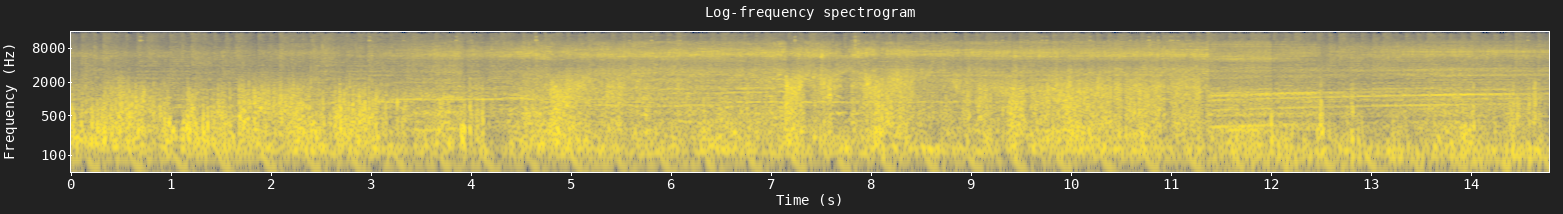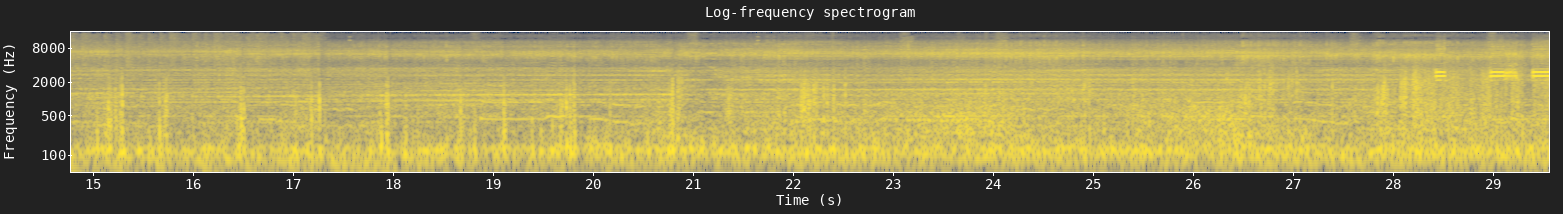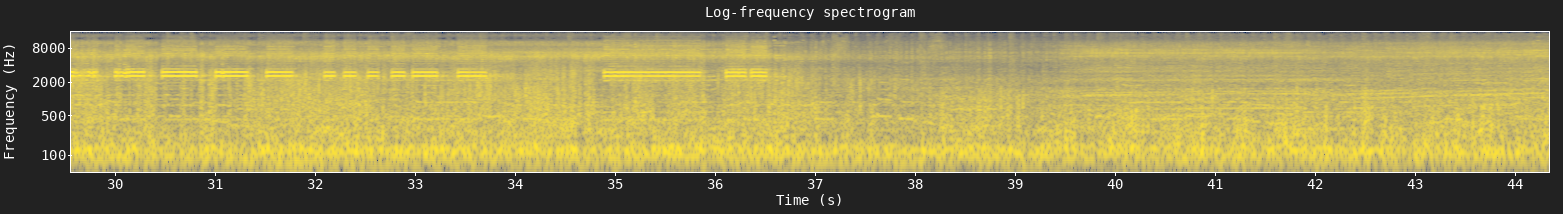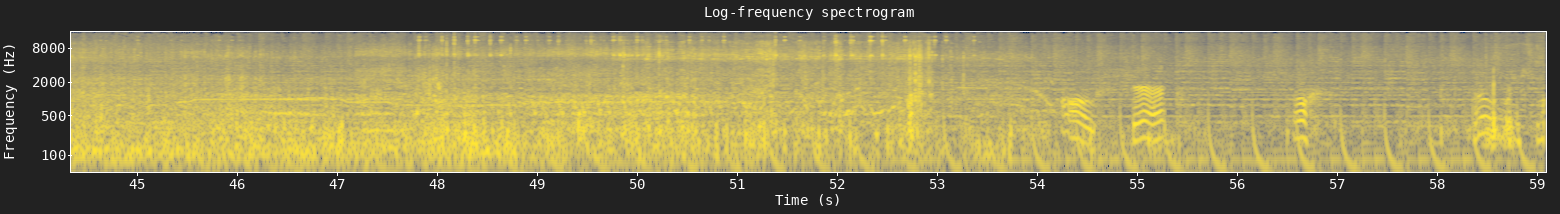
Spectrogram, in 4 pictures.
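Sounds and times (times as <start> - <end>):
electric motor whine: 0.0 - 54.9
tyre noise: 0.0 - 59.0
wind rumble: 0.0 - 59.0
short high-pitched tones: 28.4 - 34.0, 34.8 - 36.8.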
